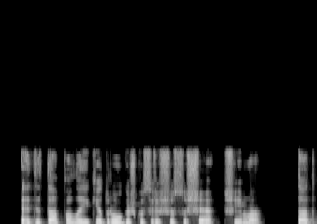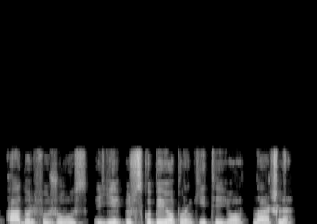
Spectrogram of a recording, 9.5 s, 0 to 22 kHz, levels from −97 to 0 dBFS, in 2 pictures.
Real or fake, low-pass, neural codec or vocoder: real; 7.2 kHz; none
